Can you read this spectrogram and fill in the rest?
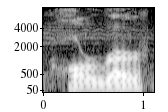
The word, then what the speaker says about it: horror: I just want to reaffirm my pronunciation on that was horror. – Horror. – A lot of times with my accent, I forget, you know, the second syllable.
